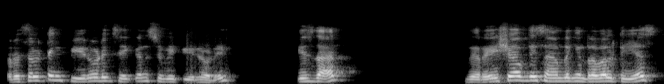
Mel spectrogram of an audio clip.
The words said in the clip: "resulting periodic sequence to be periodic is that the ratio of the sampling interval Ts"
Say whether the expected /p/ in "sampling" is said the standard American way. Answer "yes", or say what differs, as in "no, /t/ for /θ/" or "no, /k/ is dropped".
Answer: no, /b/ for /p/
